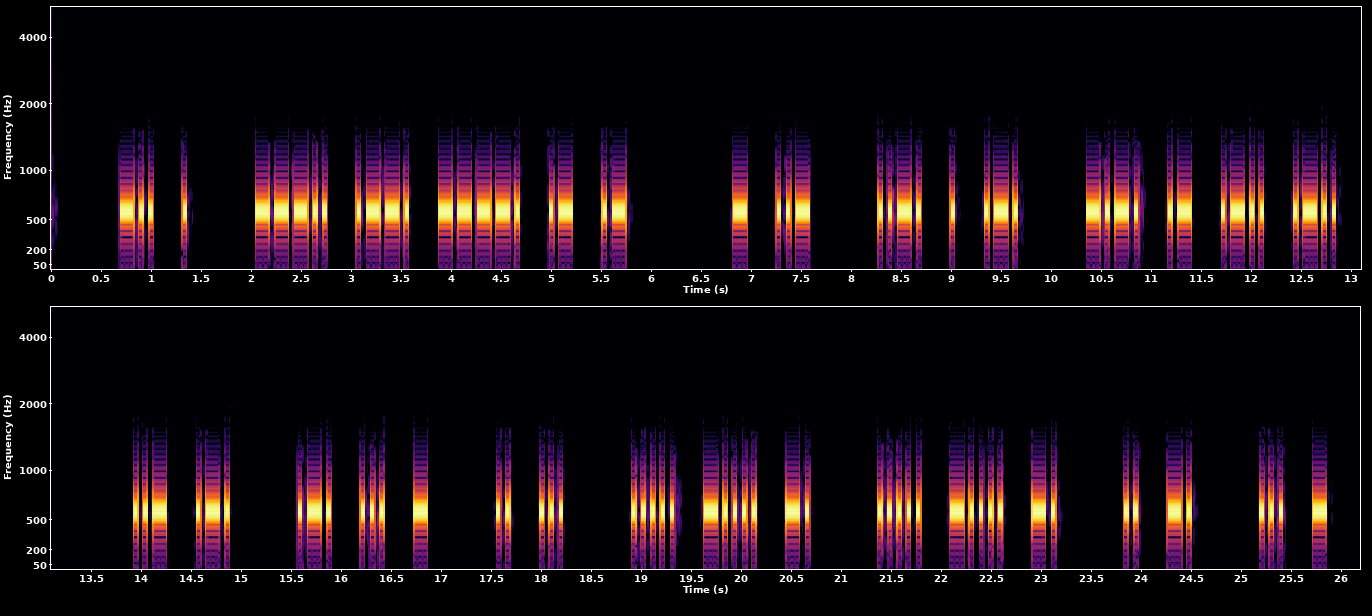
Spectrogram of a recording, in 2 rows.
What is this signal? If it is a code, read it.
Morse code, heard as a keyed tone, about 25 wpm, spaced as for 18 wpm, 590 Hz. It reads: DE 8P9AA TU FER CALL UR RST IS 56N 56N IN ST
